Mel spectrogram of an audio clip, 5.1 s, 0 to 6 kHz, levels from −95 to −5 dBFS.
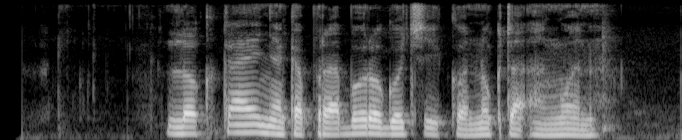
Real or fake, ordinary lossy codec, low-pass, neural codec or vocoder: real; none; 5.4 kHz; none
